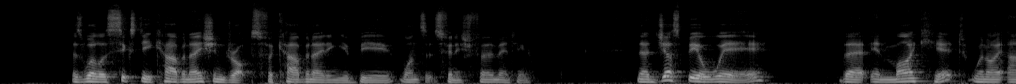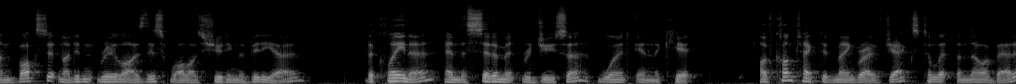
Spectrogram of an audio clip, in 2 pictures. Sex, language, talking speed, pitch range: male, English, 165 wpm, 105-130 Hz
